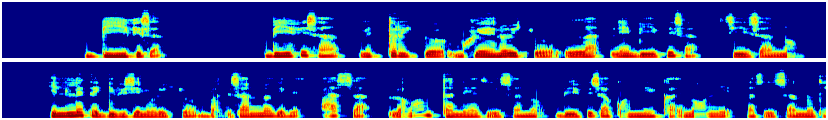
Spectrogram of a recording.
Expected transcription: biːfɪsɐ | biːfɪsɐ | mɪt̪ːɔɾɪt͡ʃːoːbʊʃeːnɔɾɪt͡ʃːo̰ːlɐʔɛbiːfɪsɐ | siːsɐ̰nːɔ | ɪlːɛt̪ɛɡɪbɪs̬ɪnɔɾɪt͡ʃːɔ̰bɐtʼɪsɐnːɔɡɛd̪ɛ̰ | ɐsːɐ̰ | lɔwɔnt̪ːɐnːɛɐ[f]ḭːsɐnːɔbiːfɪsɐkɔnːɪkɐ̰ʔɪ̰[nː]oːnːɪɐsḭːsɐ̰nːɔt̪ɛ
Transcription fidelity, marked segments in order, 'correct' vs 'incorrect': incorrect: s, incorrect: n

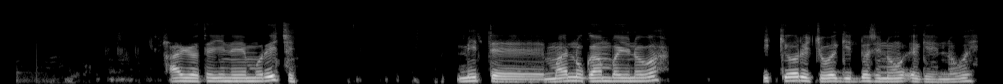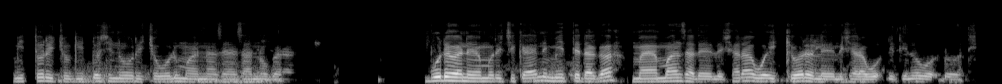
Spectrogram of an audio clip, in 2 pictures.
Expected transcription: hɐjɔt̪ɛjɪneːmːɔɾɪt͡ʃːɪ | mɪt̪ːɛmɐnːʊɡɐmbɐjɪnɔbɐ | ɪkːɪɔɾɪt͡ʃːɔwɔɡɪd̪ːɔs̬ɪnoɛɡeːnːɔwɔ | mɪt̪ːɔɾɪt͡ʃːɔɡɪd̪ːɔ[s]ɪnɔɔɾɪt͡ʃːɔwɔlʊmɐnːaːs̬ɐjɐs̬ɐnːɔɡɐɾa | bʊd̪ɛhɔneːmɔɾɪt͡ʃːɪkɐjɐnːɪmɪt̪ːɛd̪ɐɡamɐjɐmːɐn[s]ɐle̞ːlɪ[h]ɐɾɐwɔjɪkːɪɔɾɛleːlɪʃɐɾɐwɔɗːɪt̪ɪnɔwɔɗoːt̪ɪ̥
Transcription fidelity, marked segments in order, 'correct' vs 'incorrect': correct, correct, incorrect: ʃ

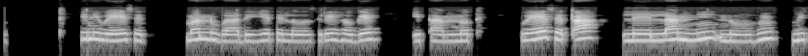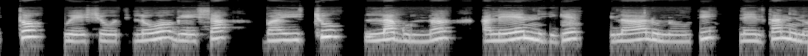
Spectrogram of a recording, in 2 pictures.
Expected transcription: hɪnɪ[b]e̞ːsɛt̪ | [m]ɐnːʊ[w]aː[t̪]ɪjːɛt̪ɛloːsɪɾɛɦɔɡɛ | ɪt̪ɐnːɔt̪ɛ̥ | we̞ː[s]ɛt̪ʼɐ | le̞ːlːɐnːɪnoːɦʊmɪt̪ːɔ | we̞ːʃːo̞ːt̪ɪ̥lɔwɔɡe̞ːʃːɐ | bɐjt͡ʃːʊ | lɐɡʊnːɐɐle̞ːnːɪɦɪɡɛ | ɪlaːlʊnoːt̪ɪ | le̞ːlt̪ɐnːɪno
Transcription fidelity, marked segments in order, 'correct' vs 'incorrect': incorrect: w, correct, incorrect: b, incorrect: d̪, correct

